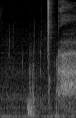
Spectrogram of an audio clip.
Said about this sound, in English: In fact, I'm going to take a sip, which is very unprofessional, but I'm going to do it anyway.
